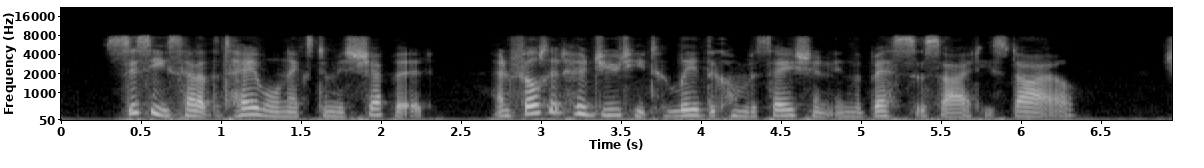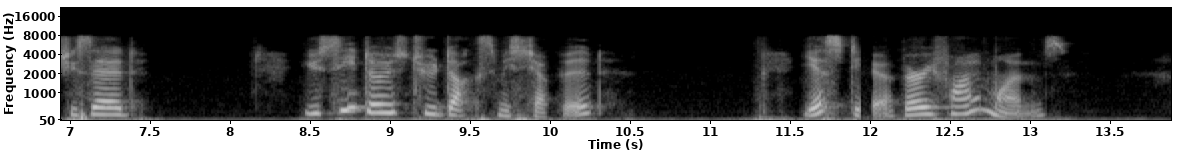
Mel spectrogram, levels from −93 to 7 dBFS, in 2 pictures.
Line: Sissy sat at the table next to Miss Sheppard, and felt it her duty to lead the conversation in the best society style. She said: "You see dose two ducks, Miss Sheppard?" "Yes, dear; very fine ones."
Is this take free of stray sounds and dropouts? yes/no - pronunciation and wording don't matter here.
no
